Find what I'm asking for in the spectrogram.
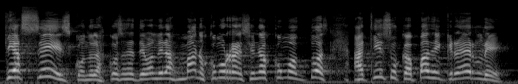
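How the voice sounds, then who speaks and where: A middle-aged man with a Rioplatense Spanish accent preaching a lively sermon, swinging between loud exclamations and quiet asides. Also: very high-pitched, a little fast, faint music behind. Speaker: pastor.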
